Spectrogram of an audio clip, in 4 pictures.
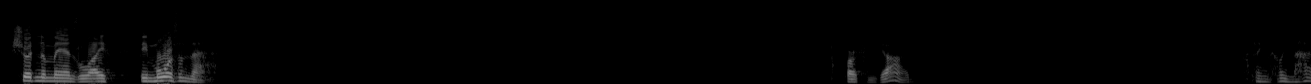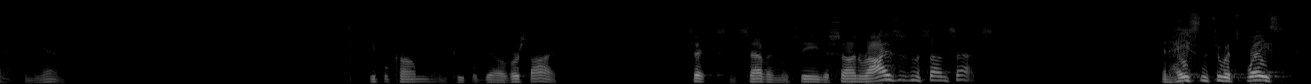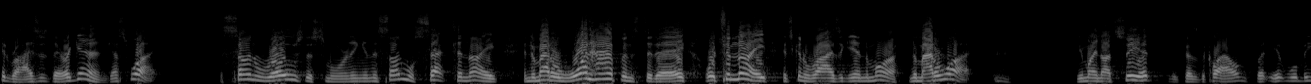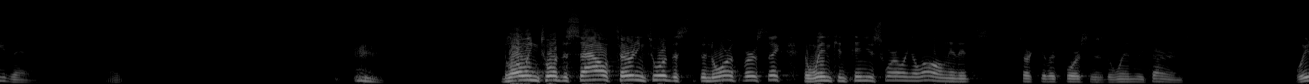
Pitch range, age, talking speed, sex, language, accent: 130-185 Hz, 50-69, 130 wpm, male, English, American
